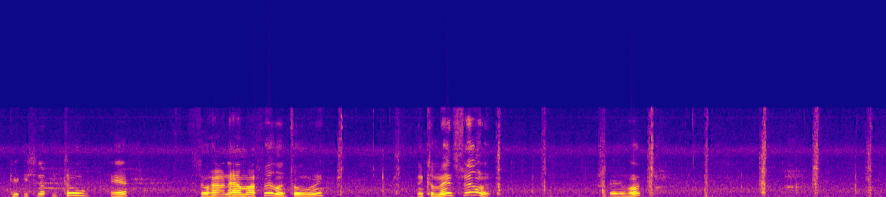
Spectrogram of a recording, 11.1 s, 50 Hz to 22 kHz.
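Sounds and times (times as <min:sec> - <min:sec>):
knife scraping wood: 0:04.2 - 0:05.1, 0:06.2 - 0:11.0.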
